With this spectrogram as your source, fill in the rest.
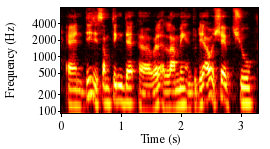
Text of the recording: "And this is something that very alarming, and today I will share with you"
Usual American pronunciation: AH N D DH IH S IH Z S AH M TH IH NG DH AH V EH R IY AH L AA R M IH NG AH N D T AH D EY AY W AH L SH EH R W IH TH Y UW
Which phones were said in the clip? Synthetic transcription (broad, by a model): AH N D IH S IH S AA M T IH NG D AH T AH W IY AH L AA M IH NG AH N T AH D EY AY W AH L SH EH W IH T Y UW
